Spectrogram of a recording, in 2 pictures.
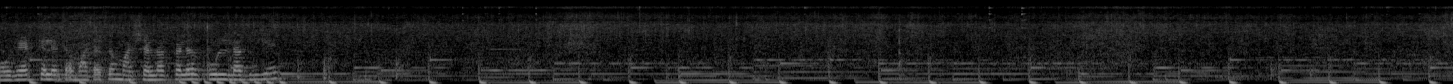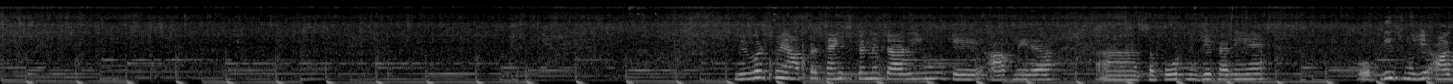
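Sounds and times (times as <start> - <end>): food sizzling in a pan: 0.0 - 29.0
background music with beat: 1.0 - 24.1.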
